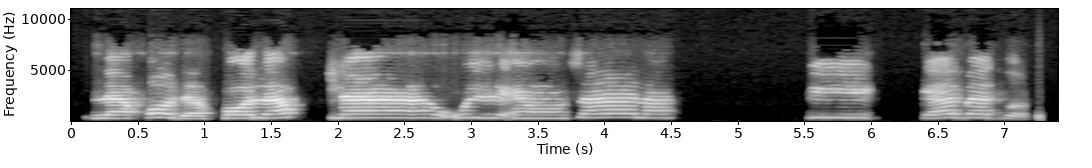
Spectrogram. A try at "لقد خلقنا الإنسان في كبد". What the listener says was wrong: Okay, but it's not ul insana, it's hamzatul wasl. So you join khalaqnal insana. Khalaqna ul insana. No, it's not dhamma on the hamza, it is hamzatul wasl. لقد خلقنا الإنسان في كبد.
